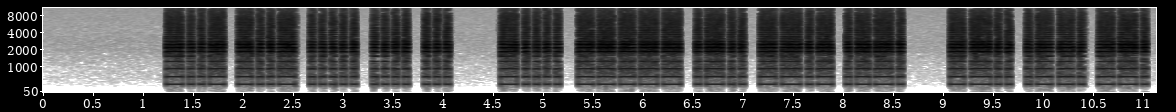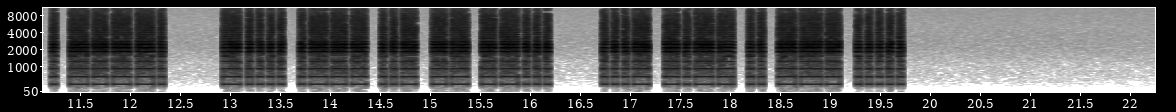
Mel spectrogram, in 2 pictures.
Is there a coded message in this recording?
Yes: Morse code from 1.2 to 19.8 s, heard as a buzzer, hand-sent with a bug key, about 23 wpm. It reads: XX5HS 60LQP ZPGE9 6JUM7 VYIO5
